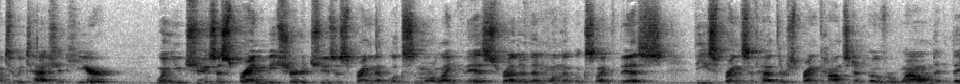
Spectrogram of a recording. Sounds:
Speech

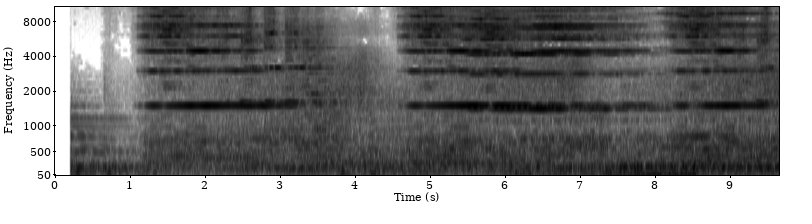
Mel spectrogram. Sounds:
Soundtrack music, Music

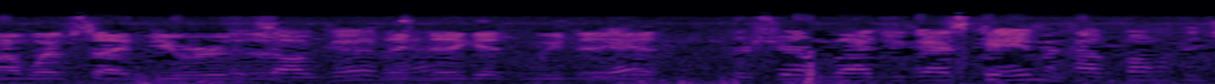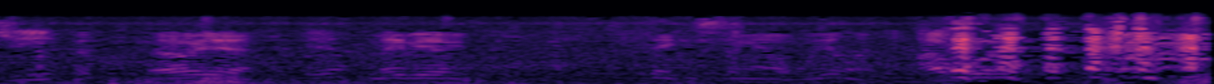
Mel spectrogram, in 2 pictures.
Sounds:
Speech

